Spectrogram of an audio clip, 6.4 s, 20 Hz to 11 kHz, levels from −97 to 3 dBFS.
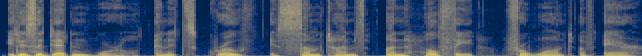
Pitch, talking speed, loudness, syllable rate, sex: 150 Hz, 140 wpm, -21 LUFS, 4.2 syllables/s, female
